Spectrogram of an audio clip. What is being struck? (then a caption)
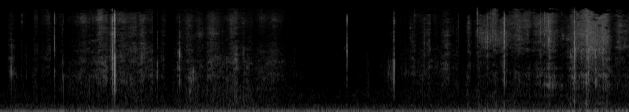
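Thin tissue paper sheets. Fingers roll, fold and rub the lower edge of a stack of thin, crinkly blue tissue paper sheets resting on a dark cloth, with the sound played in reverse. Soft, bright crinkling and rustling runs throughout, broken by a few sharp crackles, over a steady low hum. The rustling briefly drops out near the middle and grows denser toward the end.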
